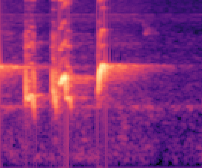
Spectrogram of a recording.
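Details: Red-whiskered bulbul singing a short lakboen (double) style phrase: three bright, bubbly whistled notes rising and falling, the last ending in a long, thin sustained tone, then silence.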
